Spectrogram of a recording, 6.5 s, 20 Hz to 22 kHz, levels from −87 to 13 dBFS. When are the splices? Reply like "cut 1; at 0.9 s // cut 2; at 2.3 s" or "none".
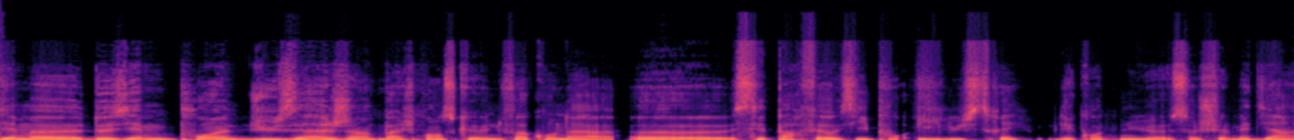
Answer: cut 1; at 1.9 s // cut 2; at 3.1 s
